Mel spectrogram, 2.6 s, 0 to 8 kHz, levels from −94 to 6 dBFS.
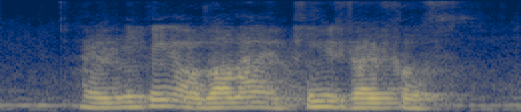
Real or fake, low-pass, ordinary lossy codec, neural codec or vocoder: fake; none; none; codec, 16 kHz, 4 kbps, FreqCodec, smaller model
